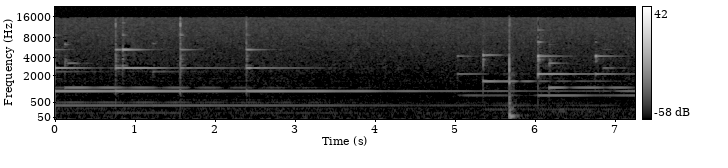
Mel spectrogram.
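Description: A hollow bamboo koshi wind chime, about 15 cm long, hangs by its cord from the fingertips and is swayed so its internal rods strike and ring. Seven soft, clear chime strikes are heard, spaced unevenly. Each leaves bright, sustained bell-like tones that hang and overlap quietly.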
